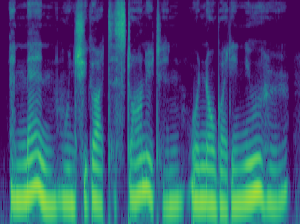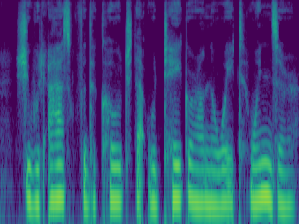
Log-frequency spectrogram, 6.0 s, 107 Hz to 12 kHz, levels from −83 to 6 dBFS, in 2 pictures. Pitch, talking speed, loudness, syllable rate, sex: 180 Hz, 260 wpm, -20 LUFS, 5.8 syllables/s, female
